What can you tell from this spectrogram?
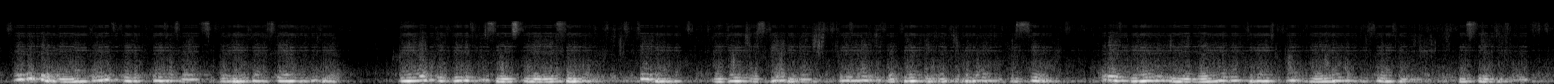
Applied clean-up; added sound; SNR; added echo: neural separator model SepFormer DNS4.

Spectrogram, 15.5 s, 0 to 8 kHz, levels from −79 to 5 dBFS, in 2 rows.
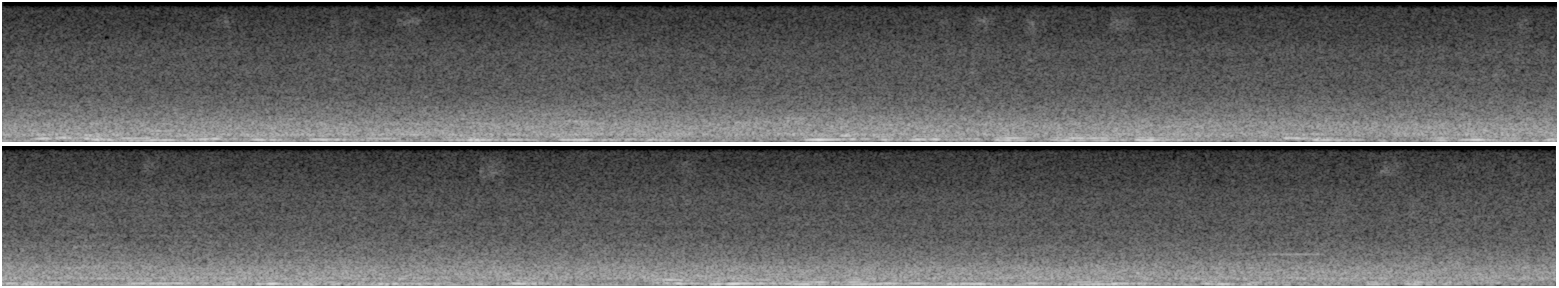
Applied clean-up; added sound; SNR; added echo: none; Stream; -1 dB; reverberation time 0.6 s.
